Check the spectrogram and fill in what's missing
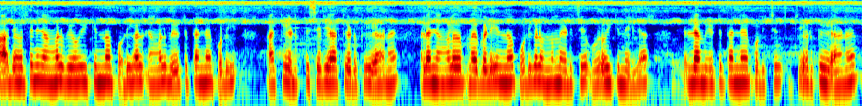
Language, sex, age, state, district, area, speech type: Malayalam, female, 45-60, Kerala, Kollam, rural, spontaneous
